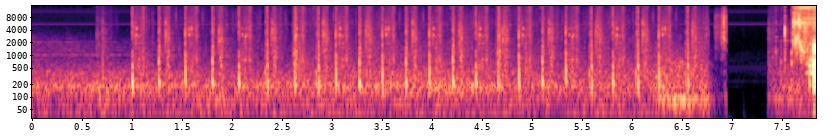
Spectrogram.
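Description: Quick footsteps run steadily across the ground.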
